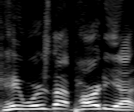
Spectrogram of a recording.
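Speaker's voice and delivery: ordinary delivery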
